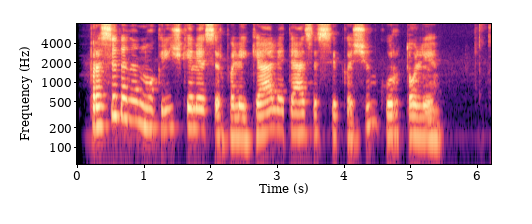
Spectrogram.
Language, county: Lithuanian, Panevėžys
